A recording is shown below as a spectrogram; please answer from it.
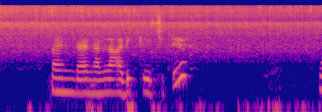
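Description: Chicken pieces and potato wedges frying in a pan, with a faint, steady sizzle. A voice is heard briefly, starting about half a second in and stopping a little after the midpoint.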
